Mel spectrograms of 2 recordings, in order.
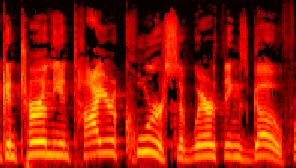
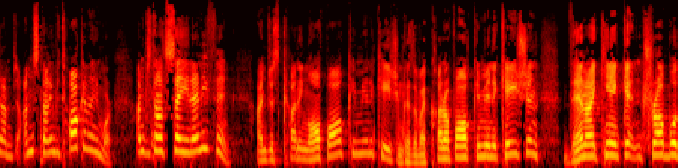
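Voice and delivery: fast, indignant rattle; hurried, acted-out sulk; mock stubborn refusal; 4 semitones higher, 3 dB louder, faster than usual. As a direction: imitate someone shutting down the conversation in a huff. Acts out someone refusing to talk.

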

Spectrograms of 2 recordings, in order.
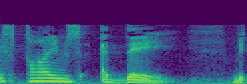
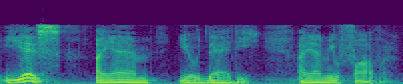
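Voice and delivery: God speaking tenderly; 6 semitones lower than usual. Retold or imitated. God's voice, tender.

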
